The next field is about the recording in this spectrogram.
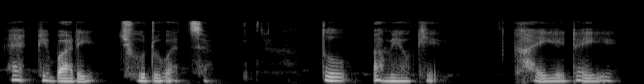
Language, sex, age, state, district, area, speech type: Bengali, female, 45-60, West Bengal, Dakshin Dinajpur, urban, spontaneous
